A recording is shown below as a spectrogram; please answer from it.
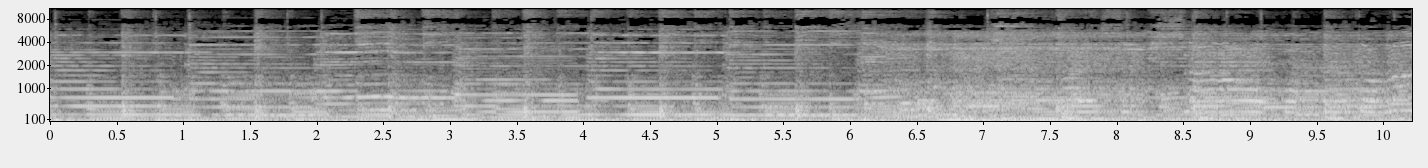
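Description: Live rock band playing loud through a hall PA: distorted electric guitars holding chords over drums and bass.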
